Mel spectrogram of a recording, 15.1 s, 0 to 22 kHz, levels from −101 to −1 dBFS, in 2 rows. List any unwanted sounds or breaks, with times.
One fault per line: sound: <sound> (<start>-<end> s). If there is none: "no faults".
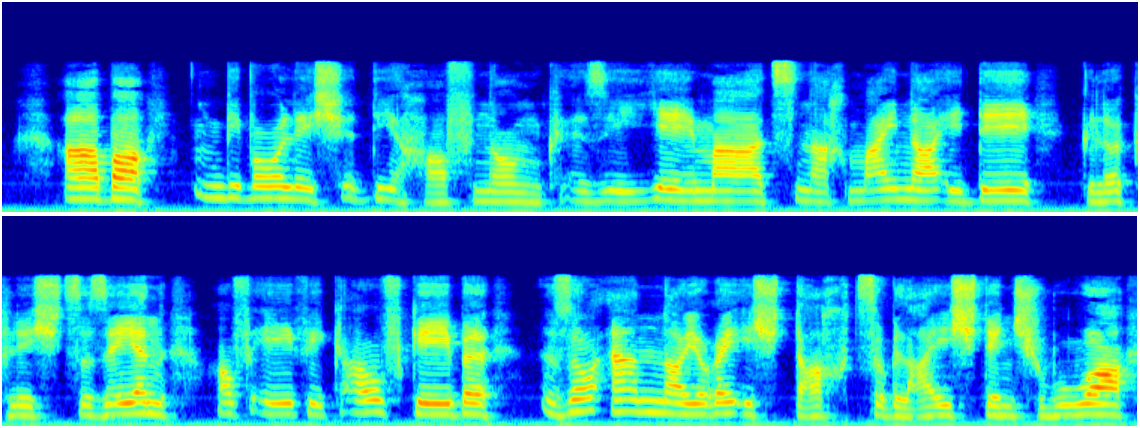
no faults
